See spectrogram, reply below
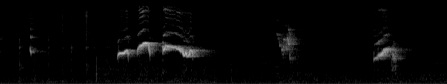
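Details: Cockatiel kept as a pet, attempting to talk and sing, gives one loud warbled whistle lasting under a second, then two short separate chirps after brief pauses.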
